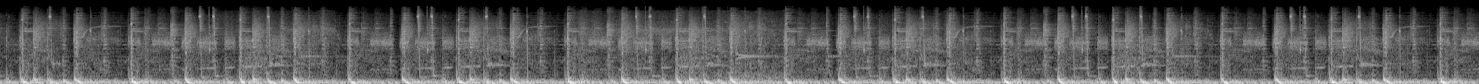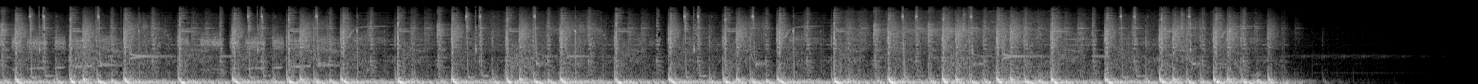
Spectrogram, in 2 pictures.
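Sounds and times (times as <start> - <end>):
drum machine beat: 0.0 - 28.2.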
